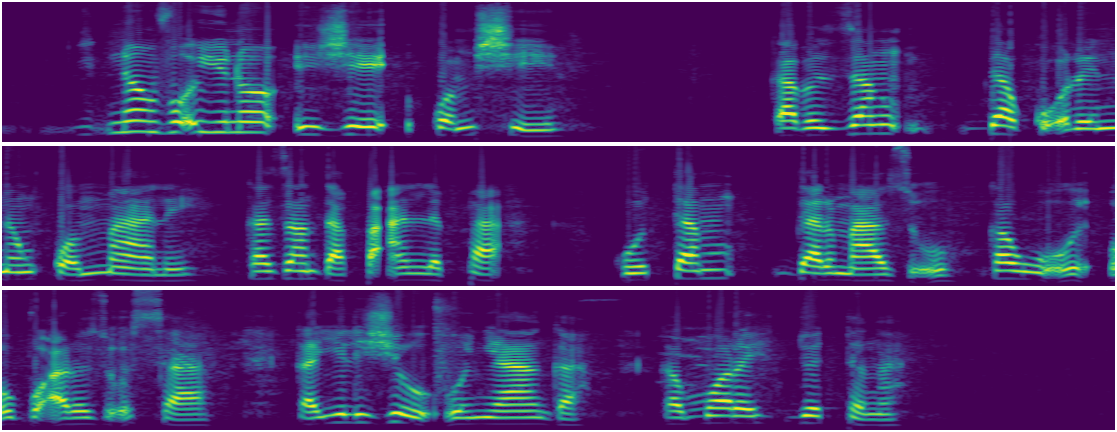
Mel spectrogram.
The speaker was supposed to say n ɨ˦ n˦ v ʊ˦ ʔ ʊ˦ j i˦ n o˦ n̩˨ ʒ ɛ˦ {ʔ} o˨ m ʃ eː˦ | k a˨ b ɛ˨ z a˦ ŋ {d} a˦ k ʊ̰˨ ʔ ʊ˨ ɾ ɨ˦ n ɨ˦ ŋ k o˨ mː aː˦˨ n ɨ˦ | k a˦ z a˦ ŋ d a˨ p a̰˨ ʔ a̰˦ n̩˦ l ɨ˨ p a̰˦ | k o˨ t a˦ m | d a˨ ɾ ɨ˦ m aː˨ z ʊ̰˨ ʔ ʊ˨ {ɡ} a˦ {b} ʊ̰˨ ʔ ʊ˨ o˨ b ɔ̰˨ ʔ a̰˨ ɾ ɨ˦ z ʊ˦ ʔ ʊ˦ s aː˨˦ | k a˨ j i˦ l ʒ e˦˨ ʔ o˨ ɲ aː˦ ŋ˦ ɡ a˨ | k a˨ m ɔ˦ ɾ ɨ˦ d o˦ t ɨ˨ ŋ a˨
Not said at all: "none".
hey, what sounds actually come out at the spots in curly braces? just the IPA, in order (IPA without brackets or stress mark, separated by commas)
k, d, k, w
